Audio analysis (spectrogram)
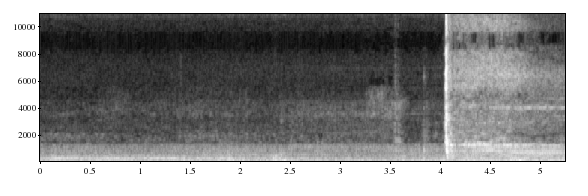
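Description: A Carrier HVAC blower runs with a steady, loud rushing drone, and a sharp click or clunk near the end adds a brighter hiss over the airflow.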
